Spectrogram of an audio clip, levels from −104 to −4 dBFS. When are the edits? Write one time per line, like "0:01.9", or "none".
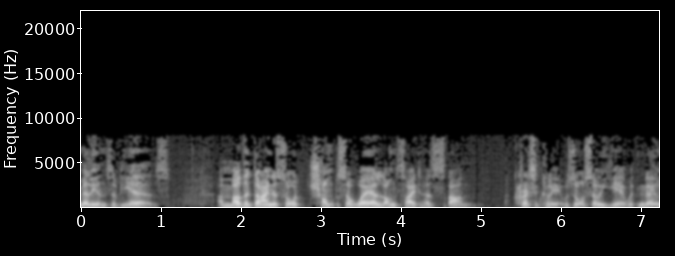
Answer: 0:05.3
